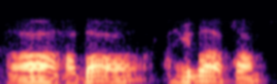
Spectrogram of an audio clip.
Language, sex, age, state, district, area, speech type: Assamese, male, 45-60, Assam, Golaghat, rural, conversation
